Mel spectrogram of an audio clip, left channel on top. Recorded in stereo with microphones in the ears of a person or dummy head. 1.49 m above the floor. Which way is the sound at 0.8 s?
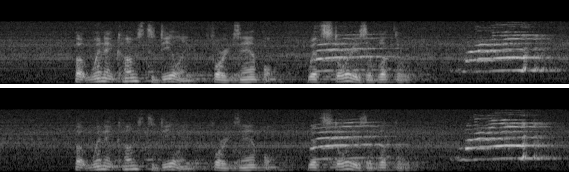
30° left (ahead or behind).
